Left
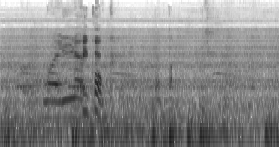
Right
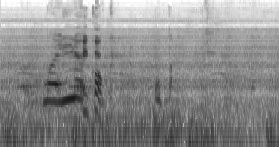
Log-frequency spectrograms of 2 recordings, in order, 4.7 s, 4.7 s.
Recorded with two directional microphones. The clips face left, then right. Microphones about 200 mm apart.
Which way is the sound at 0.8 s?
45° right (ahead or behind).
